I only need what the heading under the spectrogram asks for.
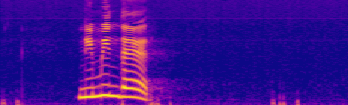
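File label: "நிமிந்தர்", Tamil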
